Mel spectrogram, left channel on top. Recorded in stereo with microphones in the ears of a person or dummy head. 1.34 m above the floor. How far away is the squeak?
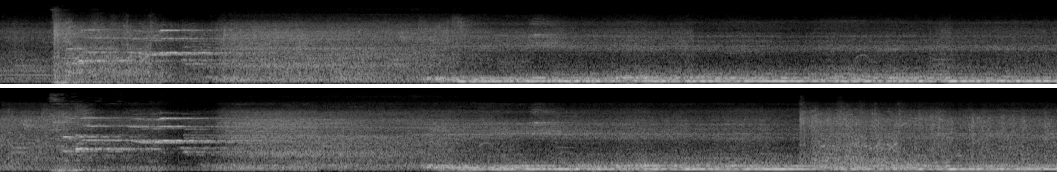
About 0.5 m.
